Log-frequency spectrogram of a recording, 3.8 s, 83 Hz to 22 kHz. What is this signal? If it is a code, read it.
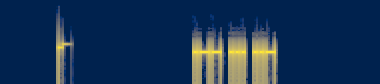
Morse code, heard as a keyed tone, about 38 wpm, 700 Hz. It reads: WSU
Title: Three Challenging Letter-Number Combinations 40wpm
